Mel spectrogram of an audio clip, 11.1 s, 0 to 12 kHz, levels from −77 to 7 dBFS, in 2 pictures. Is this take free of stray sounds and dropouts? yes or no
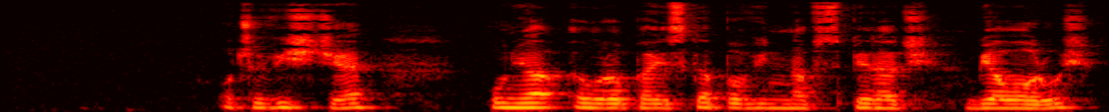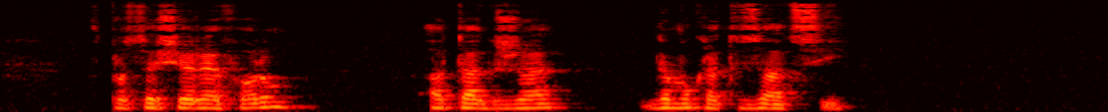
yes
